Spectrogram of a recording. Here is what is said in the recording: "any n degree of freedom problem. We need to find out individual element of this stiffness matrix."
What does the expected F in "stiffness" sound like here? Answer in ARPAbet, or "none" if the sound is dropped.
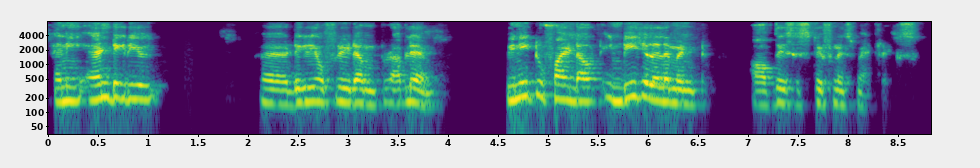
F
